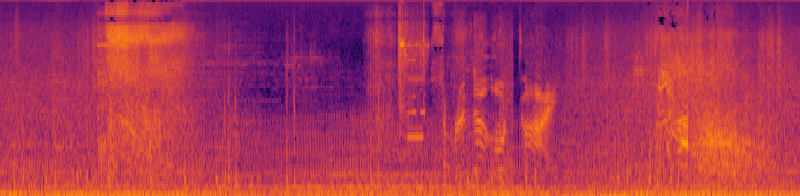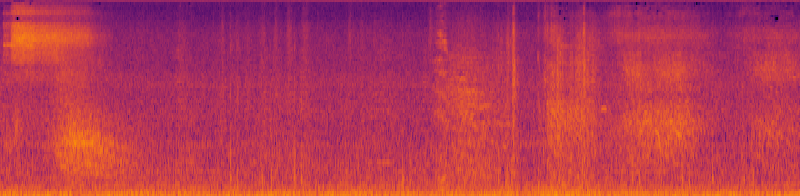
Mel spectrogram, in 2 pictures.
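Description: A lightsaber swooshes through the air now and then.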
